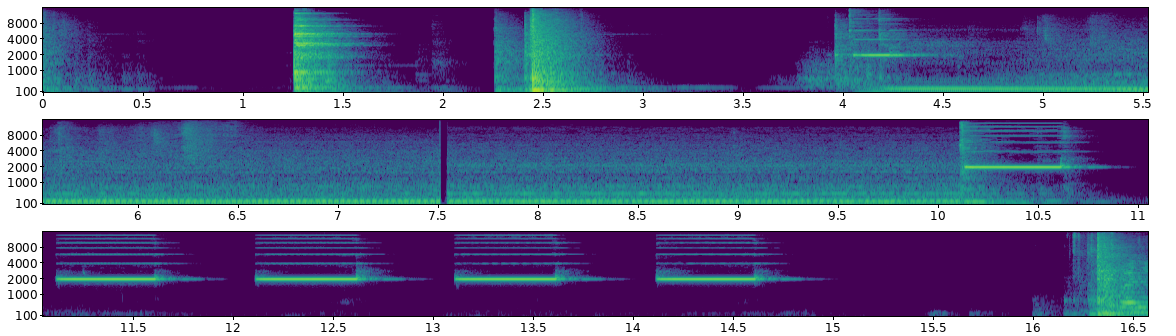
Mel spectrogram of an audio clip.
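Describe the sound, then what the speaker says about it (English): A microwave oven melting cooking fat in a mug: a couple of door clicks, then a steady low hum while it runs for several seconds, followed by five evenly spaced loud beeps when it finishes. "I'm going to pop this into the microwave to melt for a few seconds."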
